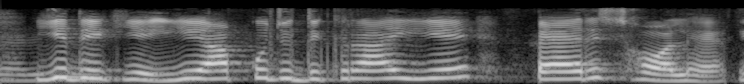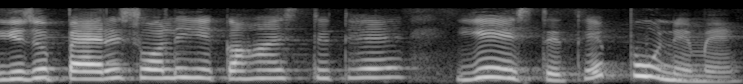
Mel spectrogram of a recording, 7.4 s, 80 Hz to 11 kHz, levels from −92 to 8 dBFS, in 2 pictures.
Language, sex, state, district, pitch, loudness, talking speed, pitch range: Hindi, female, Maharashtra, Pune, 305 Hz, -17 LUFS, 200 wpm, 280-330 Hz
